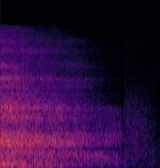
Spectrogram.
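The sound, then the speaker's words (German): A single long, deep, relaxed breath out by a person touching their neck with a hand while relaxing, airy, gradually fading over about two seconds with no talking. “Jetzt kommt ein Atmen rein.”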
